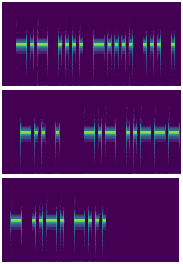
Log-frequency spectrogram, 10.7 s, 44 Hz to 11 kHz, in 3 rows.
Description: Morse code, heard as a keyed tone, about 17 wpm, 700 Hz. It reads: KH6SE DE K2TFB
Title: USA Callsign DE Callsign - 5 Characters - 17wpm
